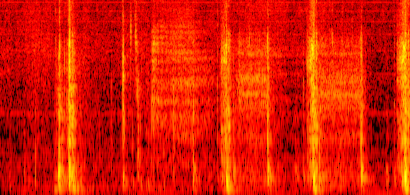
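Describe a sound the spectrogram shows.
A phone's dial whirs as a man dials.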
